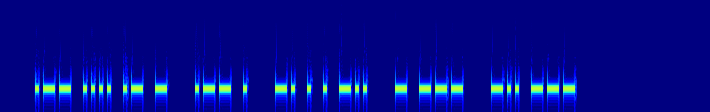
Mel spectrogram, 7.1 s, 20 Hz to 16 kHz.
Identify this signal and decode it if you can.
Morse code, heard as a keyed tone, about 28 wpm, 700 Hz. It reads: WHAT WE NEED TO DO
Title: Sets of 5 Words Encore 30wpm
